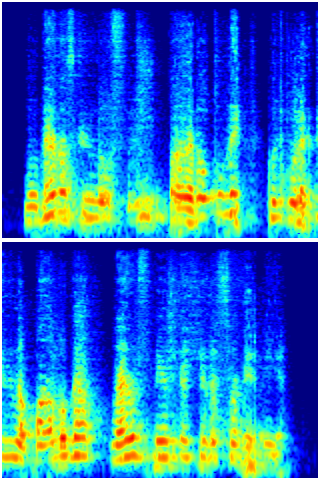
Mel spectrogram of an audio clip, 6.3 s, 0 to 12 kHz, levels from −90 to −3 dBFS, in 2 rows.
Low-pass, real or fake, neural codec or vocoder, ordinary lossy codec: 10.8 kHz; fake; codec, 44.1 kHz, 0.9 kbps, DAC; MP3, 96 kbps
